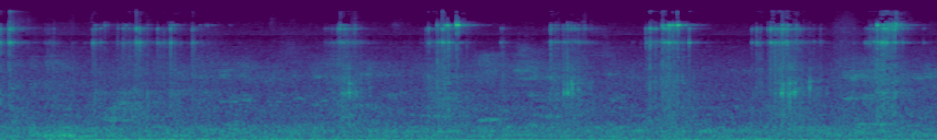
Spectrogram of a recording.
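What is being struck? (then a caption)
Small glass bottle with metal screw cap, holding tablets. A small amber glass vitamin bottle with a gold metal screw cap, apparently filled with tablets, is handled while fingernails tap the cap and the bottle is shaken. Bright, crisp clicks and short rattling bursts come in clusters over a steady low hum.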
